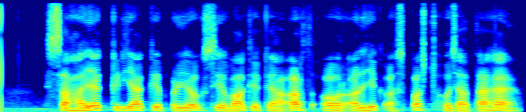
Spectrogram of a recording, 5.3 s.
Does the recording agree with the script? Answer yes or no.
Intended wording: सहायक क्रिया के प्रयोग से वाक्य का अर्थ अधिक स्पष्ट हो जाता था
no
